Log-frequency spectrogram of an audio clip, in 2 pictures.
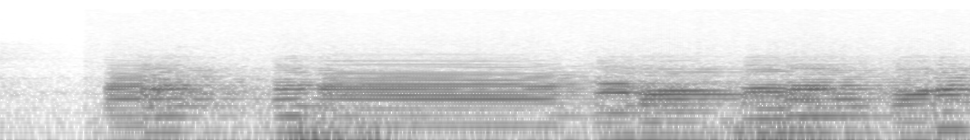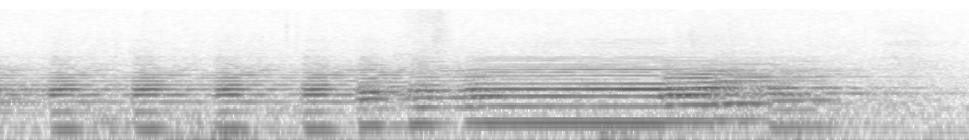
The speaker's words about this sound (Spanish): el abuelo por el fagot.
